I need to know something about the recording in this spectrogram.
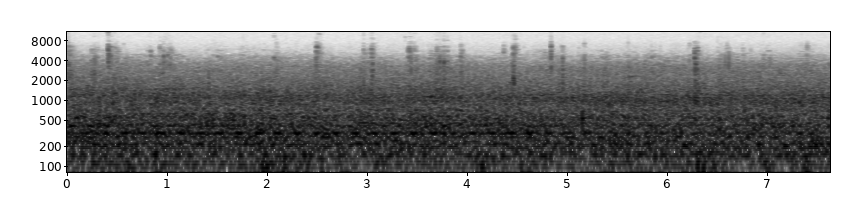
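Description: A woman chews food wetly, close to a microphone.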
